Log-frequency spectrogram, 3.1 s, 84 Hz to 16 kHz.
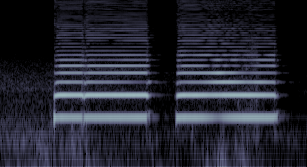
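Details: Ford Fiesta Mk7: two loud one-second horn blasts as the horn fuse is inserted with nobody pressing it, alarm and hazards uncontrollable, car smells wet; horn stuck on, suspected water leak behind glovebox damaging the body control module.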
